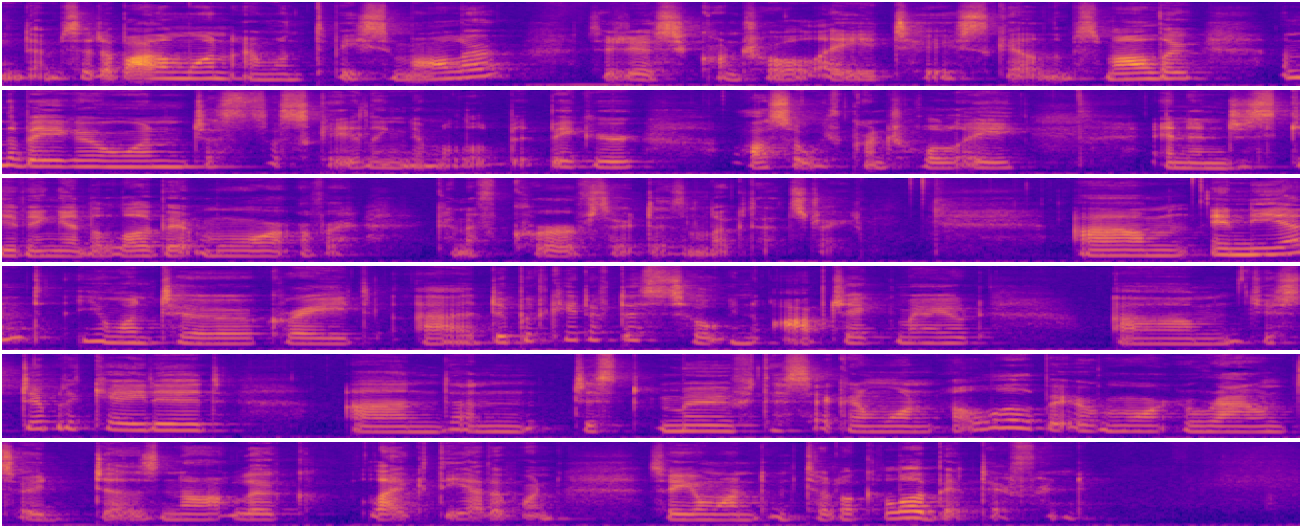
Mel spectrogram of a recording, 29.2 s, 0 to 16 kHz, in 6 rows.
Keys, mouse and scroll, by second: 0.2 click, 0.8 ctrl+a, 1.9 click, 2.3 ctrl+a, 3.5 middle click, 4.6 KP_1, 5.5 click, 6.0-6.5 scroll down 2, 6.3 Tab, 7.0 shift+d, 8.8 r, 10.0 middle click, 10.2 Tab, 10.3 middle click, 10.6 click, 10.9 click, 11.8 g, 11.8 KP_3, 12.3 g, 12.7 middle click, 13.2 Tab, 13.3 click, 13.5 shift+click, 13.6 Tab, 13.8 middle click, 14.0 click, 14.2 middle click, 14.4 middle click, 14.6-17.7 typing, 15.7 click, 16.4 middle click, 16.8 middle click, 17.1 middle click, 18.6 middle click, 18.8 Tab, 19.0 click, 19.1 middle click, 19.3-19.8 scroll down 4, 19.5 middle click, 19.8 right click, 20.2 right click, 20.6 middle click, 20.9 click, 21.1 middle click, 21.5 alt+z, 21.7 middle click, 21.9-22.5 scroll up 4, 22.0 middle click, 22.5 click, 22.6 middle click, 22.8-23.5 scroll up 4, 23.0 click, 23.5-26.0 typing, 24.5-24.8 scroll up 2, 25.3 click, 26.6 click, 26.6-27.0 scroll down 5, 26.7 middle click, 27.2 middle click, 27.3-27.6 scroll up 5, 27.6 click, 27.9 shift+click, 28.0 Tab, 28.2 shift+click, 28.4 Tab, 28.5 shift+click, 28.9 a.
